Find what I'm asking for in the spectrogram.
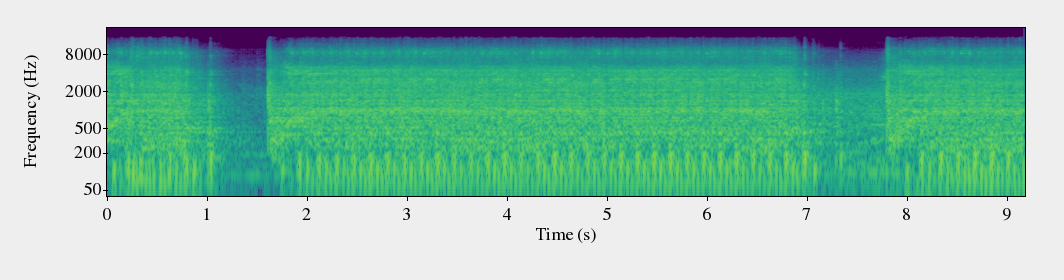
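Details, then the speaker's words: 2010 John Deere LA115 riding mower, Briggs & Stratton single-cylinder, 204.6 hours. The engine starts hard, runs loud and uneven, and nearly dies twice; puffs blue smoke, oil pushed out of the fuel pump. Blown head gasket. "let's get to the video and see first of all how it starts hard and when it does start it puffs blue"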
